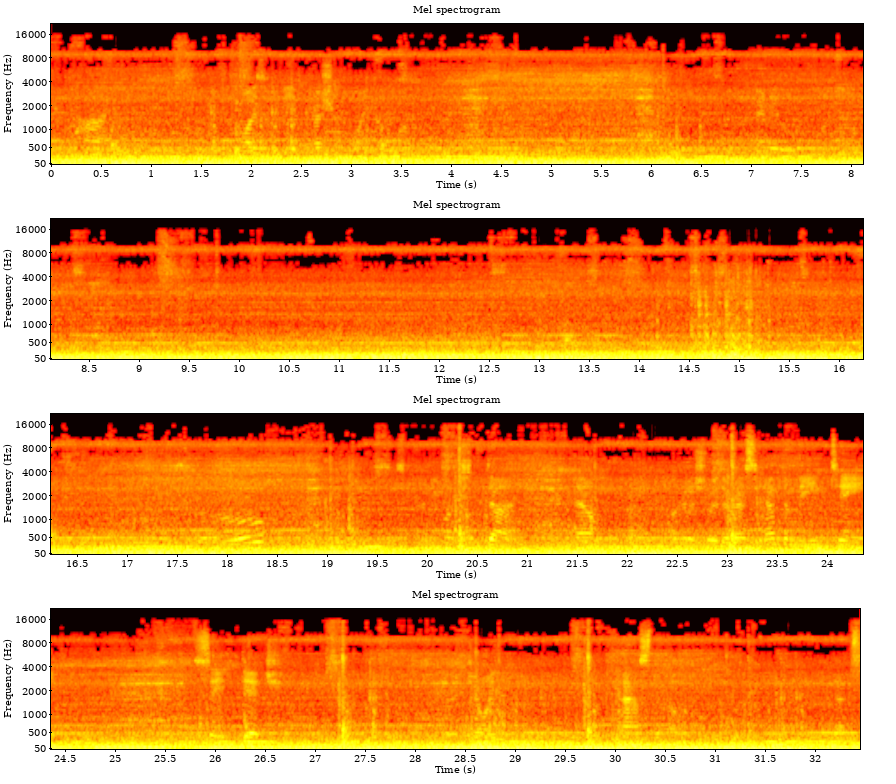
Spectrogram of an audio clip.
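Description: Hydraulic excavator's diesel engine running steadily, heard from inside the cab, with scattered knocks and rattles as the machine digs and dumps soil.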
